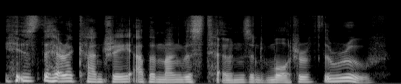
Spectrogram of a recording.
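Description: Man voicing a hushed, coaxing witch queen. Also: medium pitch, no echo, clean studio sound, voice pushed up, close to an everyday voice. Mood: coaxing, amused. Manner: soft, soothing, slow, archaic courtly speech. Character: sweet, coaxing, half-mocking witch queen. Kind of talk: dramatised storybook reading.

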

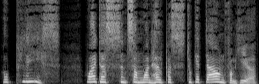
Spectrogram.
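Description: A man's voice: extremely high pitch, lively intonation, slow pace, a little mellow, husky, no echo, studio quality, voice pushed up, exaggerated voice. A man voicing a big female spider in a storybook, frightened, plaintive and pleading. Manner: plaintive, calling out.

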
